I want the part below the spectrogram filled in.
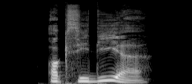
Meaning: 1. singular imperative of oxidieren 2. first-person singular present of oxidieren
- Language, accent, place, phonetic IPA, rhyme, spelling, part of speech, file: German, Germany, Berlin, [ɔksiˈdiːɐ̯], -iːɐ̯, oxidier, verb, De-oxidier.ogg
